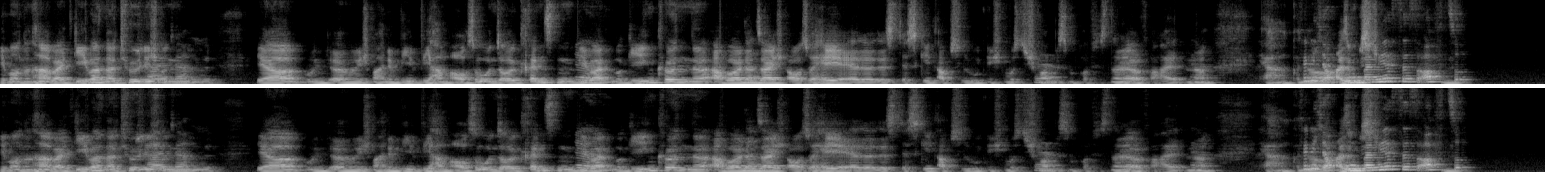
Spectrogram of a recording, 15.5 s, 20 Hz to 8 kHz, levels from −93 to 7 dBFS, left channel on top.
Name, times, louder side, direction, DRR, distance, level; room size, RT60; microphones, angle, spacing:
voice 1, 0.0-2.1 2.6-10.8 11.1-12.1 12.6-13.7 14.4-14.5, left 1 dB, 85° left, 2.3 m, -28 dB
voice 2, 1.3-1.9 5.7-6.1 7.4-7.7 10.3-10.6 11.9-12.1 12.6-14.6, right 1 dB, 5° left, 2.8 m, -28 dB
11.0 x 9.4 x 2.8 m
head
